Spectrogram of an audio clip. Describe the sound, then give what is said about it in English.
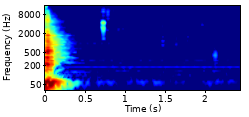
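A sweating, wet glass of water is set down on a coaster with a single dull, low clunk that quickly fades, followed by a couple of faint tiny clicks in the quiet. “Somebody asked me, what's that noise when you get the clunking on thing? Well, I've got the glass of water here, you know, and I've got a coaster because my wife insists on coasters.”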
